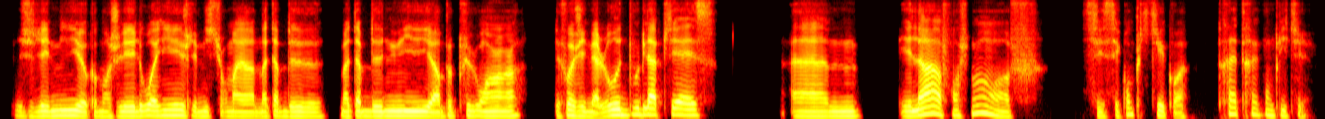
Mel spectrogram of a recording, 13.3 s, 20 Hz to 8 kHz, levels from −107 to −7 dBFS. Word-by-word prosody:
je 115 -2 -8
l'ai 120 +2 +1
mis, 125 +2 +3
heu, 115 - +3
comment 110 -1 -5
je 110 +1 -5
l'ai 115 0 +4
éloigné. 130 +2 +2
Je 120 - -3
l'ai 110 - -4
mis 115 +1 -3
sur 105 +1 -8
ma 105 -1 0
ma 105 +1 -3
table 115 -2 -3
de 110 -1 -1
ma 110 - -2
table 115 -1 0
de 115 0 +2
nuit, 120 -1 +4
un 105 - +4
peu 120 - -5
plus 125 - -4
loin. 120 0 +1 0.3
Des - - -7
fois, 135 - +3
j'ai 115 0 0
mis 105 -2 0
à - - +6
l'autre 140 +4 +4
bout 155 +4 -3
de 155 - 0
la 150 -1 +8
pièce, 145 -4 -1 0.7
hem, 115 0 0 0.4
et 120 0 -2
là, 165 +8 +6
franchement, 145 - -3
pff! - - -15 0.5
C'est 105 - -8
c'est 100 - -8
compliqué 155 -4 -5
quoi, 95 -1 -7 0.3
très, 165 - -3
très 150 -1 -8
compliqué. 125 -5 -8
120 Hz, 210 wpm, -25 LUFS, 110-130 Hz, 0.7 s, la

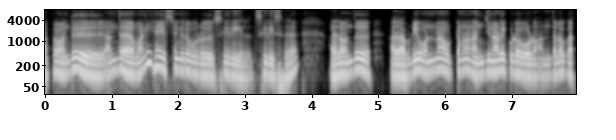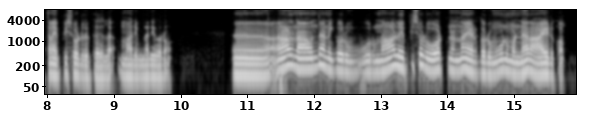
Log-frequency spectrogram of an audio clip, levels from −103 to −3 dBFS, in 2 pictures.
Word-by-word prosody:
அப்ப 110 +5 -5 0.2
வந்து, 150 +8 0 0.5
அந்த 150 +5 -2 0.3
மணி 225 - +1
ஹைஸ்ட்ங்கிற 160 -3 0
ஒரு 115 -2 -1 0.2
சீரியல் 105 -7 -3 0.2
சீரிஸ்ஸு 100 -5 -3 0.6
அதுல 110 +3 +3
வந்து, 145 +6 +1 0.5
அது 105 - +4
அப்படியே 110 +10 +2
ஒண்ணா 150 +5 0
வுட்டோம்னா, 145 +4 -1
5 125 +5 -2
நாளைக்கு 145 0 +2
கூட 130 -2 +2
ஓடும். 105 -1 +1
அந்த 110 +2 -8
அளவுக்கு 130 -2 +1
அத்தனை 115 -1 -1
எபிசோடு 110 -2 -5
இருக்கு, 90 -3 -7
அதுல. 90 +2 -5 0.2
மாறி, 100 -1 -4
மாறி 100 0 -3
வரும். 95 - -8 1.0
ம். 110 0 0
அதனால 165 +6 +4
நான் 160 0 +5
வந்து 175 +5 -2
அன்னைக்கு 155 -4 -4 0.4
ஒரு 135 -1 -6
4 180 +5 +2
எபிசோடு 190 +2 -3
ஓட்னேன்னா, 155 0 -2
எனக்கு 130 -2 -3
ஒரு 120 - -3
3 150 +2 -2
மணி 125 0 -1
நேரம் 145 -4 +3
ஆயிருக்கும். 120 -2 -1
130 Hz, 160 wpm, -23 LUFS, 110-155 Hz, 1.0 s, நான்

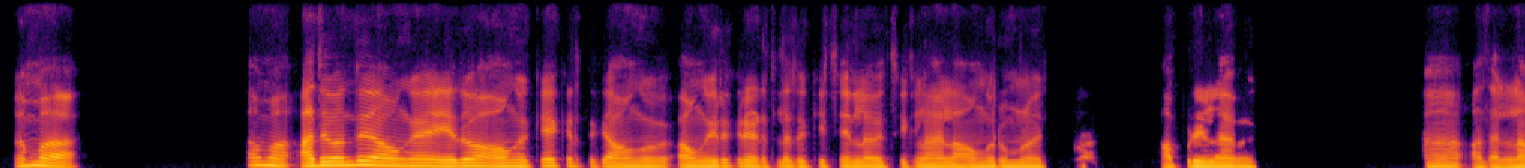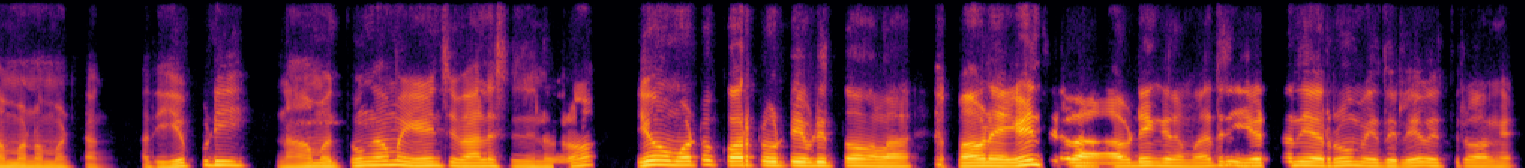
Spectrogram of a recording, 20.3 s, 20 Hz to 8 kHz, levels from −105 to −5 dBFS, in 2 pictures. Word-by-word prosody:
ஆமா. 170 -2 +1 1.3
ஆமா. 180 -2 -1 0.2
அது 170 +1 +2
வந்து 180 +2 +1
அவுங்க 165 -2 0 0.2
ஏதோ 155 +2 0 0.2
அவங்க 140 +1 -1
கேக்கறதுக்கு, 150 -3 -6
அவுங்க 130 0 -3 0.3
அவுங்க 130 +1 -2
இருக்கற 145 0 -5
எடத்துல 130 +1 -7 0.2
கிச்சன்ல 130 0 -4
வச்சுக்கலாம். 125 +1 -5
இல்ல 120 -2 -3
அவங்க 125 +1 -3
ரூம்ல 130 -1 -3
வச்சுக்கலாம். 115 -1 -18 0.5
அப்டில்லாம் 125 +2 -1 1.3
ஆ - - -3 0.3
அதெல்லாம் 115 +2 -3
பண்ண 120 -1 -2
மாட்டாங்க. 110 -1 -10 0.3
அது 110 0 -6
எப்டி? 185 +5 0 0.4
"நாம 130 +3 0
தூங்காம 185 +4 +2
எழுந்த்ச்சி 165 -1 +1
வேல 150 +1 +2
செஞ்சுனு 125 -3 -4
இருக்கறோம். 140 +10 -2 0.3
இவன் 205 0 +6
மட்டும் 190 +1 +1
கொரட்ட 185 +1 +5
விட்டு 175 0 +4
எப்டி 170 0 +4
தூங்கலாம்? 145 -4 +3 0.3
"மவனே 160 +2 +6
எழுந்திர்றா" 180 -7 +5 0.2
அப்படிங்கிற 160 +1 +2
மாதிரி 170 +5 -1
எடுத்து 160 +2 -2
வந்து 175 0 +3
என் 160 -1 +2
ரூம் 175 +1 +1
எதிர்லயே 145 +2 0
வச்சுருவாங்க. 145 -3 -3
145 Hz, 140 wpm, -21 LUFS, 130-170 Hz, 1.3 s, இவன்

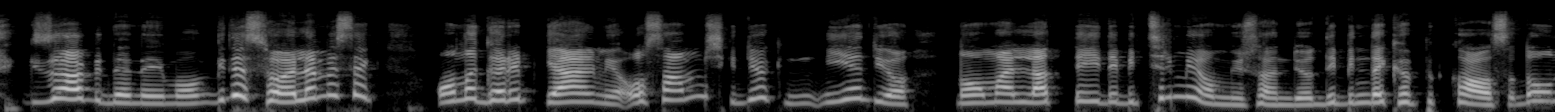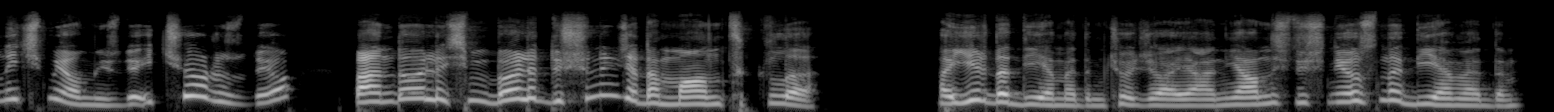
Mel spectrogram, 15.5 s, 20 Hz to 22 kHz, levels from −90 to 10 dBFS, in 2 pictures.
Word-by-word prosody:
Güzel 385 +7 +5
bir 340 - -10
deneyim 250 -2 -2
oldu." 250 +3 -4
Bir 360 - -7
de - - +6
söylemesek 420 +8 +2 0.3
ona 310 +8 +1
garip 345 -2 -1
gelmiyor. 285 -4 +3
O 265 - 0
sanmış 370 +8 -3
ki, 275 - -18
diyor 430 +2 -4
ki, 250 - -22 0.2
"Niye?" 370 +6 -5
diyor. 245 -6 -3 0.2
"Normal 280 +3 0
latteyi 290 +2 +1
de 290 - -6
bitirmiyor 420 - -5
muyuz, 215 +2 -9
hani?" 210 -2 -4
diyor. 210 +2 -4
"Dibinde 270 +1 -1
köpük 290 +1 -7
kalsa 220 -5 +2
da 315 - -2
onu 325 +2 -4
içmiyor 380 - -1
muyuz?" 200 -2 -9
diyor. 225 - +1
"İçiyoruz." 310 - 0
diyor. 280 +9 0 0.4
"Ben 300 +1 +8
de - - 0
öyle." 390 -3 +1
Şimdi 315 -2 -4
böyle 370 -1 +5
düşününce 420 +4 -2
de 260 - +4
mantıklı. 230 -2 +1 0.6
Hayır 290 +6 +2
da 285 -5 +7
diyemedim 195 -3 -2
çocuğa 200 -3 -2
yani, 190 +2 -2
"Yanlış 240 +5 0
düşünüyorsun." 290 +5 -2
da 240 -10 -2
diyemedim. 195 -4 -3
280 Hz, 195 wpm, -25 LUFS, 230-345 Hz, 0.6 s, Ben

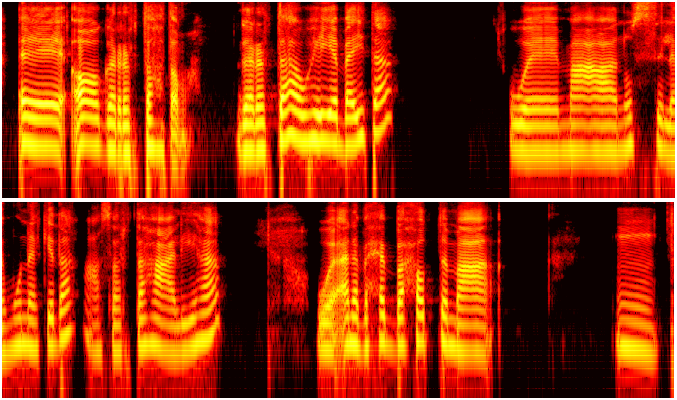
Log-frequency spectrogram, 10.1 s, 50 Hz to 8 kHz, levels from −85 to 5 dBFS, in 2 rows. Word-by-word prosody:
آآ 190 -2 +5
آه 195 0 +6
جرّبتها 175 0 0
طبعًا، - - -2 0.3
جرّبتها 175 +8 +3
وهي 215 -1 +3
بايتة، 235 - +1 0.9
ومع 165 0 +1
نُص 190 +3 -3
لمونة 185 +3 -5
كده 235 +8 -4
عصرتها 170 +4 -4
عليها 190 - -2 0.7
وأنا 205 - +2
باحب 195 0 -2
أحُط 210 +1 -1
مع 170 -4 +3 0.9
إمم. 180 -4 -7
190 Hz, 105 wpm, -17 LUFS, 170-205 Hz, 0.9 s, آه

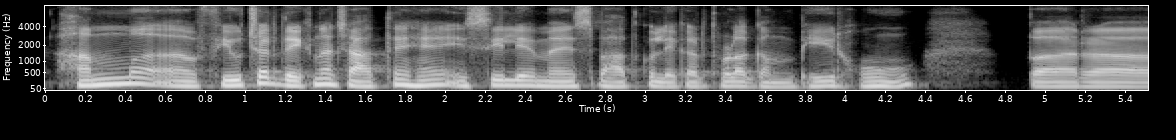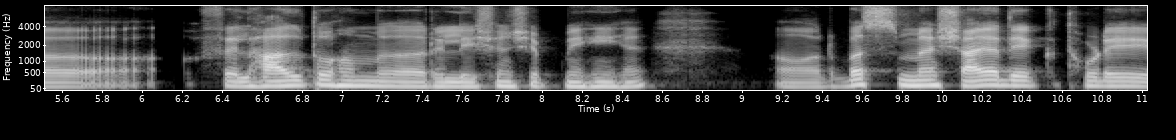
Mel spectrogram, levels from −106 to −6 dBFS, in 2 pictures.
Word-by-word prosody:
हम 155 +6 +3
अ, 120 -7 0
फ्यूचर 135 +8 +3
देखना 155 +3 +3
चाहते 115 +1 +1
हैं 145 +2 0
इसलिए 130 +1 +2
मैं 115 -1 0
इस 115 - +5
बात 105 -3 -3
को 120 - -5
लेकर 105 -1 -3
थोड़ा 115 -1 0
गंभीर 100 +5 -5
हूँ। 115 +3 -3 0.6
पर 105 0 -1
अ, 100 -1 -3 0.3
फिलहाल 120 +2 +3
तो 140 -2 0
हम 130 -1 -1 0.3
रिलेशनशिप 110 +1 -3
में 105 - 0
ही 105 +1 -4
हैं 105 +4 -7 0.7
और 100 +1 -9
बस 145 0 +4
मैं 135 0 +2
शायद 135 +3 +5
एक 130 -1 0 0.2
थोड़े 120 -1 0
120 Hz, 165 wpm, -23 LUFS, 105-130 Hz, 0.7 s, इस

